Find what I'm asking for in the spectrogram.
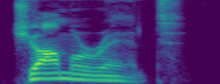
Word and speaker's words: Ja Morant: Ja Morant has said that he enjoys dunking on everybody.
